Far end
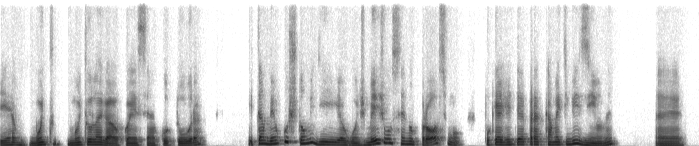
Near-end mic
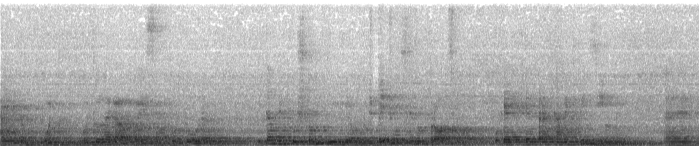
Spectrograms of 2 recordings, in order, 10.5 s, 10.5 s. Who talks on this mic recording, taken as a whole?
echo only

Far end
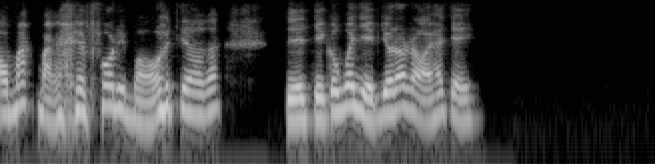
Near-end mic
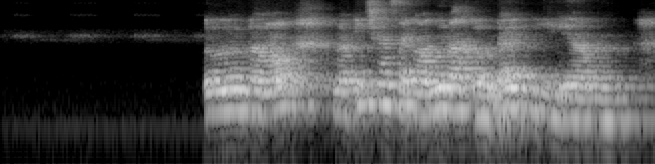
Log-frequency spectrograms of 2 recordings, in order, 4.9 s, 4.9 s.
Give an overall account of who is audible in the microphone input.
user only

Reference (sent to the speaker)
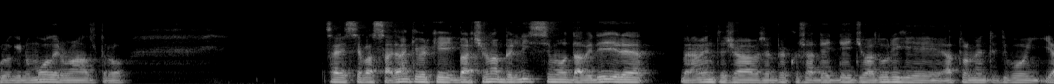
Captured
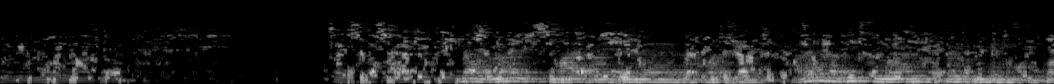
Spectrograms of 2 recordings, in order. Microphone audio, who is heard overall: both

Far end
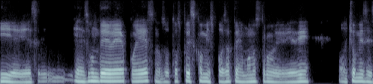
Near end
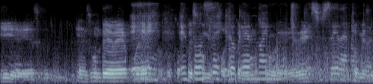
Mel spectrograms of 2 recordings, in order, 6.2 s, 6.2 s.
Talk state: both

